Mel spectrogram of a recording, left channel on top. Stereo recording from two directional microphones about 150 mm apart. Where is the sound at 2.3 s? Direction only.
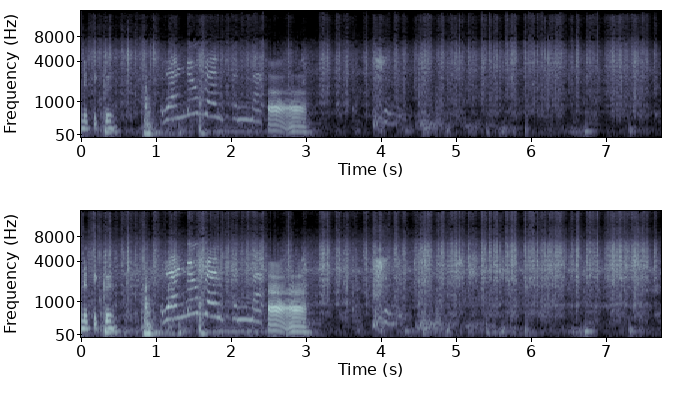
5° left (ahead or behind).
